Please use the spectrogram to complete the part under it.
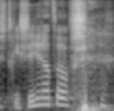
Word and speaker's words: Triceratops: Ja, nou, ook daar gaan we het volgende week over hebben, want ik heb natuurlijk gevraagd hoe je dat uitspreekt. – En? – Nou, dat is dus Triceratops. – Maar dat is dan de Engelse klemtoon.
